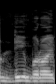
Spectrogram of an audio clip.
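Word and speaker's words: de Broglie: ही लिखा जाता है, शुरू होता है स्मॉल डी से, उसको ब्रोगली, या इसको आप प्रोनाउंसिएशन देखा जाए तो इसको डी ब्रोय भी कहते हैं।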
